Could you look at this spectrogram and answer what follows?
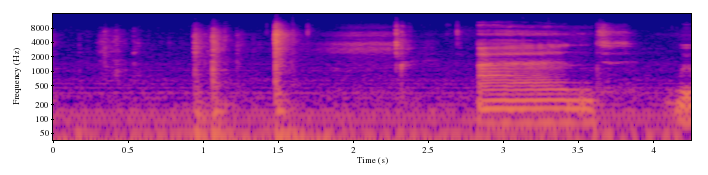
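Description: Keys clack on a computer keyboard as a command is entered, a handful of sharp close taps with a brief spoken voice near the end.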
